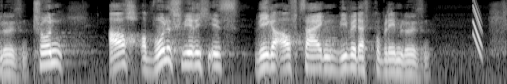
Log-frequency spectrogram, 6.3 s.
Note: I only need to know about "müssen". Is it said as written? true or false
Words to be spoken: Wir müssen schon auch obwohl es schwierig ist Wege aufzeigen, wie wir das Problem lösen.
false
